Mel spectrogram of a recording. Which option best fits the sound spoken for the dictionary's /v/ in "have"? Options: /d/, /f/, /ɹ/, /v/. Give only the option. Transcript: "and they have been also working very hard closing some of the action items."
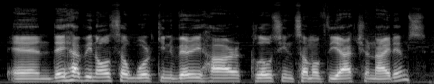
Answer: /v/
